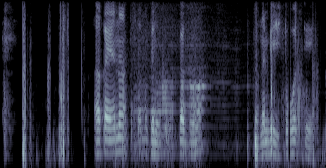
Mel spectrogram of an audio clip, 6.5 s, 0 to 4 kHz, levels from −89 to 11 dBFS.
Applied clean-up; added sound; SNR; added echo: neural mask model RNNoise.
